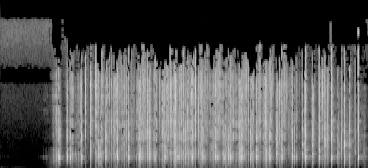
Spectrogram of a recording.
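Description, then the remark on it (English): A gallstone rattles rapidly inside a plastic specimen cup for about three seconds, a dense, clattering shake with no talking. “That is the sound of a uh, gallbladder, uh, gallstone bouncing around in a plastic uh, specimen cup.”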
